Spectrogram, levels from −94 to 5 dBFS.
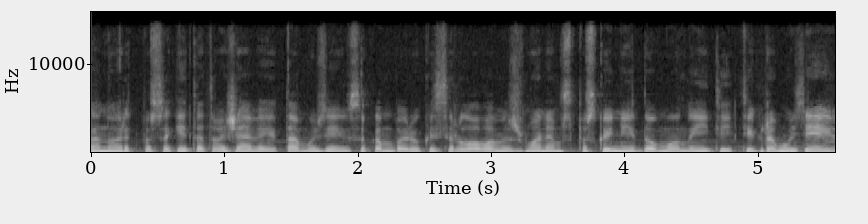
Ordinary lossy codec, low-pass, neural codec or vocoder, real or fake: AAC, 64 kbps; 14.4 kHz; none; real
